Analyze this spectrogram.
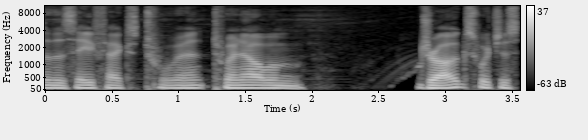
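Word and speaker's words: Drukqs: Last time I listened to this Ax twin album, Drugs, which is spelled D R U K QS, um, I had to just keep track.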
